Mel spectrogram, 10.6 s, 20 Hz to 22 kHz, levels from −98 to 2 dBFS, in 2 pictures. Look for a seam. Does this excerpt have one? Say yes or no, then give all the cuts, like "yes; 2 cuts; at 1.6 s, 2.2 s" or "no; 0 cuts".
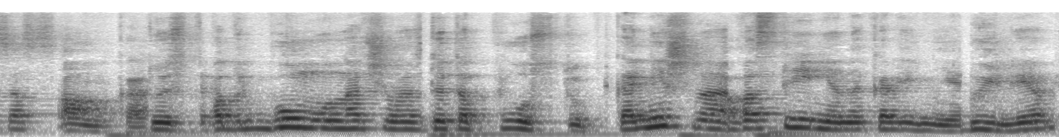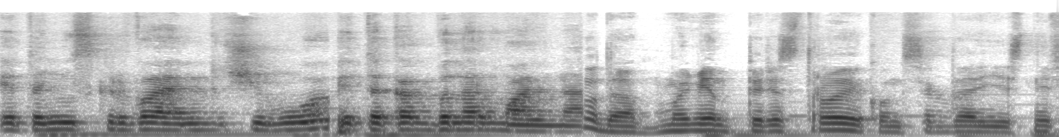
no; 0 cuts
